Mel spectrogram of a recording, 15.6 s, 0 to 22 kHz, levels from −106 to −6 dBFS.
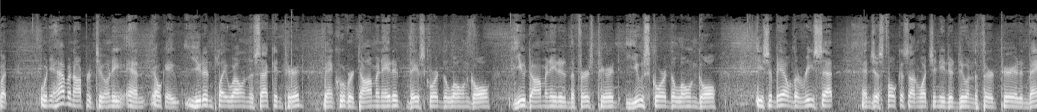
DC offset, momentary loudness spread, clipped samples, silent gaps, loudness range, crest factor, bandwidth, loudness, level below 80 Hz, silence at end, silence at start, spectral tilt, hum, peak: under 0.1%; 5 LU; under 0.1%; none; 1 LU; 14 dB; 14 kHz; -17 LUFS; -50 dBFS; 0 s; 0 s; -5.5 dB/octave; none; -2 dBFS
